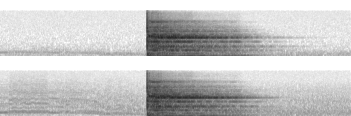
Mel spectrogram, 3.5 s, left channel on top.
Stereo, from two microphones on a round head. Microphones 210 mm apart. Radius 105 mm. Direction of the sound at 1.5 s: 10° left (ahead or behind).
